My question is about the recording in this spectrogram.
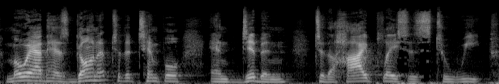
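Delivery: loud, ringing scripture reading. Acted. Teacher reads Isaiah aloud to the class, loud proclaiming. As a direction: proclaim the verse loudly to the class.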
